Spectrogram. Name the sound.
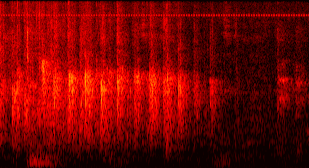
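applause at a conference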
